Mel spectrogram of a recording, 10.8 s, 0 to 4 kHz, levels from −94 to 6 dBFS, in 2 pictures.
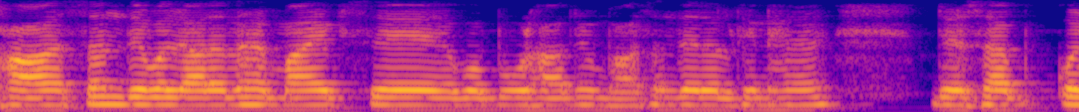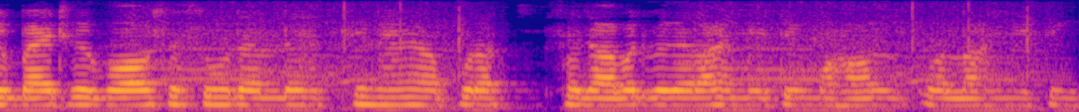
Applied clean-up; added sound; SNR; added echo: none; Crowd; 19 dB; reverberation time 0.2 s.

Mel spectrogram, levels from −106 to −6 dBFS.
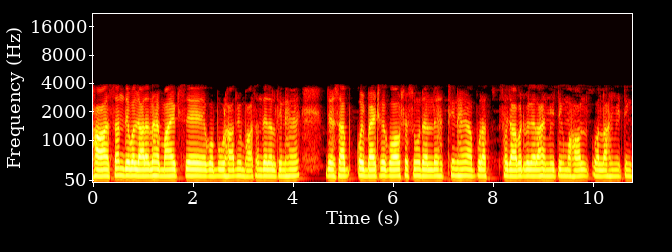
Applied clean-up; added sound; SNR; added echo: none; none; none; none.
